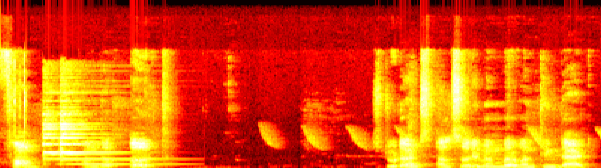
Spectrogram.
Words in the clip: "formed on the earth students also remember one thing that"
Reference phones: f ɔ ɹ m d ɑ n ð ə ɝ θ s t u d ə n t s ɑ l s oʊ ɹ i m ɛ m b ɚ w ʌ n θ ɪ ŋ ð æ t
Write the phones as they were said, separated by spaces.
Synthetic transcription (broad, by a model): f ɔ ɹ m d ɑ n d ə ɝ t s t u d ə n t s ɑ l s oʊ ɹ i m ɛ m b ɚ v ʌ n t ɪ ŋ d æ t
